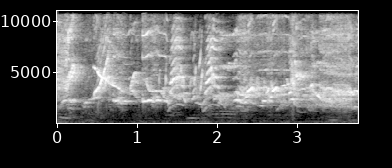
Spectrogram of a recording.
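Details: Oriental magpie-robin in a fighting mood, tail spread and angry, provoking other magpie-robins: dense, rapid, high-pitched song mixing sharp whistled sweeps, downslurs and harsh scratchy squawks with no pauses.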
